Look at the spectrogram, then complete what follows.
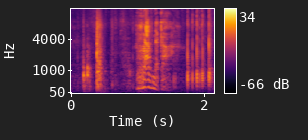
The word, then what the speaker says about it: Ravnica: That's how you say it too. Ravnica.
